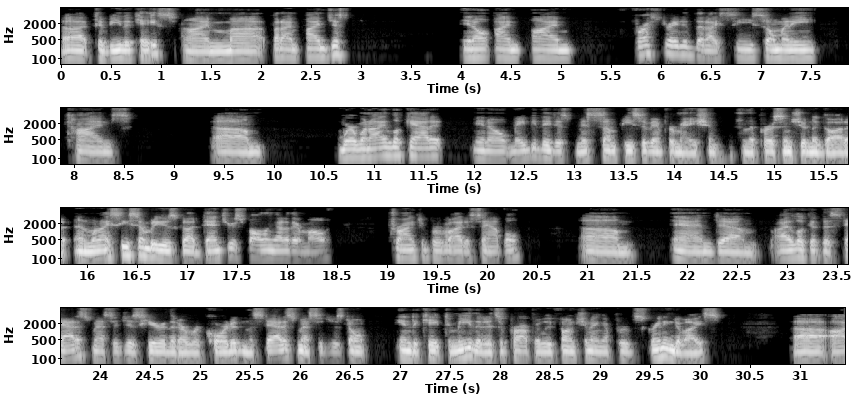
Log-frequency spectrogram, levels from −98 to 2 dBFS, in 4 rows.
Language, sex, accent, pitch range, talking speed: English, male, American, 95-110 Hz, 180 wpm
